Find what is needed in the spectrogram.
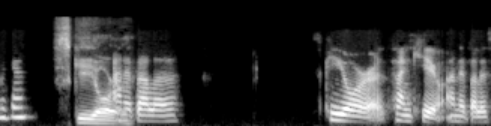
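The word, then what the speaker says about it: Sciorra: Skiora.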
